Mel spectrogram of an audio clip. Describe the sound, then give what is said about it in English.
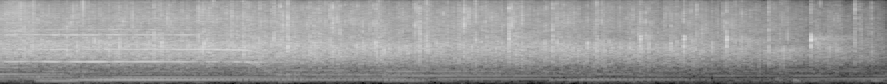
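An audience applauds for visiting guests and for their pastor with dense, steady clapping that fills the whole stretch and eases off slightly toward the end, while low sustained musical tones hum underneath. “While we're in the midst of clapping, let's also clap for your tremendous pastor,”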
